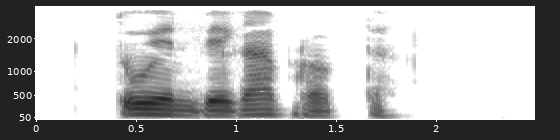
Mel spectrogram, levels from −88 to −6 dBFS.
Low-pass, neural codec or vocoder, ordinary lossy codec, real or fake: 3.6 kHz; none; AAC, 32 kbps; real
